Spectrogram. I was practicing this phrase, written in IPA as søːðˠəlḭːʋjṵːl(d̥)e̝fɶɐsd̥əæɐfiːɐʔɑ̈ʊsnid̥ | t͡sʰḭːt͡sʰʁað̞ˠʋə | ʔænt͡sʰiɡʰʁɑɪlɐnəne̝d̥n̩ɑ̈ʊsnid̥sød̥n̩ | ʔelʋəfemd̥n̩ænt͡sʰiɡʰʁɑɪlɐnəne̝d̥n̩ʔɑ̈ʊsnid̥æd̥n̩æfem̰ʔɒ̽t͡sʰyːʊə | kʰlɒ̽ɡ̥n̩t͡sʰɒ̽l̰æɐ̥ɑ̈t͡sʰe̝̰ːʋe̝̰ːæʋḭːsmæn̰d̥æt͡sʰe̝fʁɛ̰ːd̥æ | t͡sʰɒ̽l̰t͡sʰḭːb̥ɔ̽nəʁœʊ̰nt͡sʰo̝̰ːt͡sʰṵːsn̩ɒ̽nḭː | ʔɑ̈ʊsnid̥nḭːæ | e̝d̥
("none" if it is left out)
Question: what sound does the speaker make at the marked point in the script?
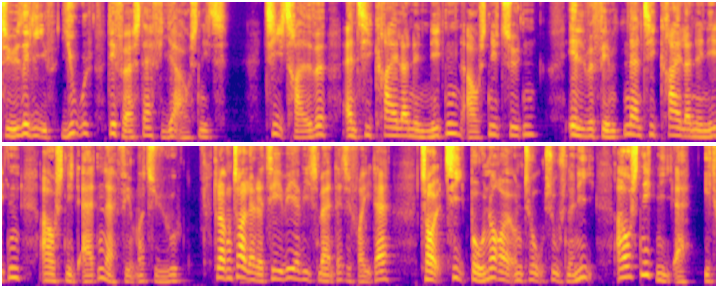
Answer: d̥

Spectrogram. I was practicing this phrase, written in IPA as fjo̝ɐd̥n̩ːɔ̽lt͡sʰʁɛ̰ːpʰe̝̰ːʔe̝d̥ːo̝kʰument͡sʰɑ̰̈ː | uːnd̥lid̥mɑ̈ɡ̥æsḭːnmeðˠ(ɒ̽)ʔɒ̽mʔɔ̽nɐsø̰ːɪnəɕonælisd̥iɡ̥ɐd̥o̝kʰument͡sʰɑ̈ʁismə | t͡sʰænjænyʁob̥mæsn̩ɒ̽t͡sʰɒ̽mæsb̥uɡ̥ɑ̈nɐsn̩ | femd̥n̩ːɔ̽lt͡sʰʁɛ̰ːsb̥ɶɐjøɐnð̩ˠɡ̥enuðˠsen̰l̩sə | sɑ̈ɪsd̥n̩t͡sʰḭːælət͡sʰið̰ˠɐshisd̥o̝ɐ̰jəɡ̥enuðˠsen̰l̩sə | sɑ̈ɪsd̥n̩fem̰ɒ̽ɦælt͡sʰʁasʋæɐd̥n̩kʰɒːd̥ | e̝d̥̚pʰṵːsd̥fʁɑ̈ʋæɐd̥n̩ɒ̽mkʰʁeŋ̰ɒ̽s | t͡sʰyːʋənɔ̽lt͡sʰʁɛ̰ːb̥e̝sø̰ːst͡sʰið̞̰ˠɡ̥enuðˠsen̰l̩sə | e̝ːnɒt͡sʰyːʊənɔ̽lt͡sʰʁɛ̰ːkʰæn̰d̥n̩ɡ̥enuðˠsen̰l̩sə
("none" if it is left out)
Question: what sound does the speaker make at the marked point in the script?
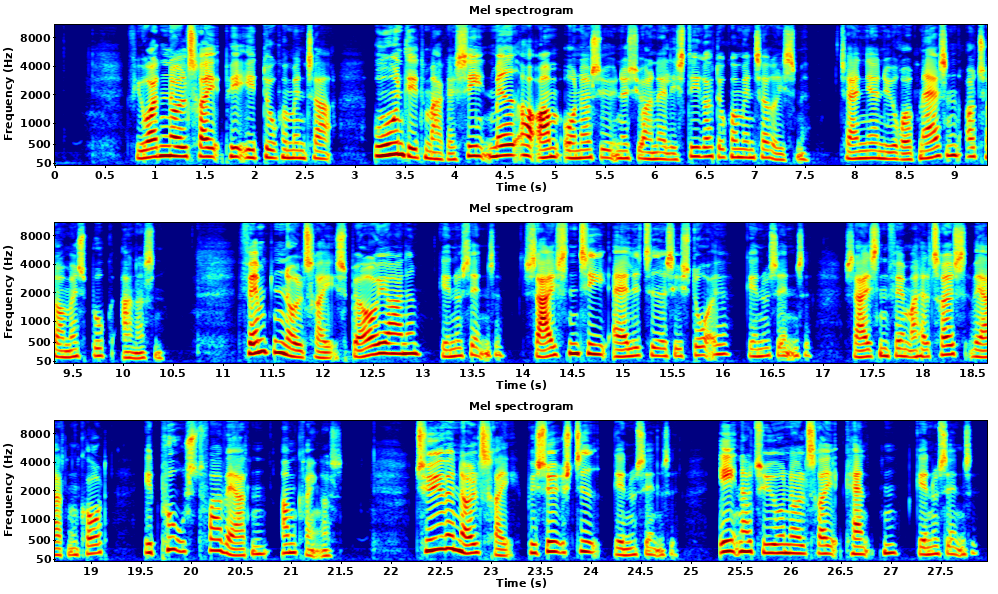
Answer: ɒ̽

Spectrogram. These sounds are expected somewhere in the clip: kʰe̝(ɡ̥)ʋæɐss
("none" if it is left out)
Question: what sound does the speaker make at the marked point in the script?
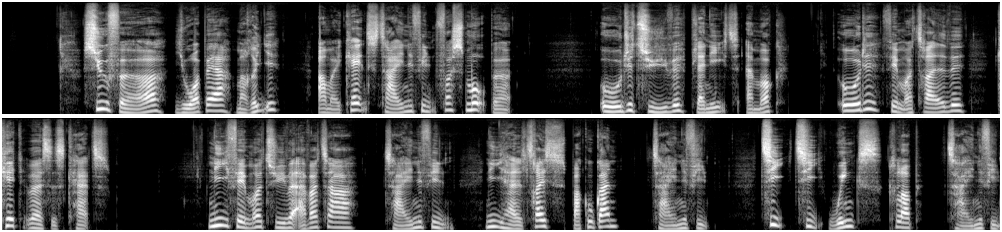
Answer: d̥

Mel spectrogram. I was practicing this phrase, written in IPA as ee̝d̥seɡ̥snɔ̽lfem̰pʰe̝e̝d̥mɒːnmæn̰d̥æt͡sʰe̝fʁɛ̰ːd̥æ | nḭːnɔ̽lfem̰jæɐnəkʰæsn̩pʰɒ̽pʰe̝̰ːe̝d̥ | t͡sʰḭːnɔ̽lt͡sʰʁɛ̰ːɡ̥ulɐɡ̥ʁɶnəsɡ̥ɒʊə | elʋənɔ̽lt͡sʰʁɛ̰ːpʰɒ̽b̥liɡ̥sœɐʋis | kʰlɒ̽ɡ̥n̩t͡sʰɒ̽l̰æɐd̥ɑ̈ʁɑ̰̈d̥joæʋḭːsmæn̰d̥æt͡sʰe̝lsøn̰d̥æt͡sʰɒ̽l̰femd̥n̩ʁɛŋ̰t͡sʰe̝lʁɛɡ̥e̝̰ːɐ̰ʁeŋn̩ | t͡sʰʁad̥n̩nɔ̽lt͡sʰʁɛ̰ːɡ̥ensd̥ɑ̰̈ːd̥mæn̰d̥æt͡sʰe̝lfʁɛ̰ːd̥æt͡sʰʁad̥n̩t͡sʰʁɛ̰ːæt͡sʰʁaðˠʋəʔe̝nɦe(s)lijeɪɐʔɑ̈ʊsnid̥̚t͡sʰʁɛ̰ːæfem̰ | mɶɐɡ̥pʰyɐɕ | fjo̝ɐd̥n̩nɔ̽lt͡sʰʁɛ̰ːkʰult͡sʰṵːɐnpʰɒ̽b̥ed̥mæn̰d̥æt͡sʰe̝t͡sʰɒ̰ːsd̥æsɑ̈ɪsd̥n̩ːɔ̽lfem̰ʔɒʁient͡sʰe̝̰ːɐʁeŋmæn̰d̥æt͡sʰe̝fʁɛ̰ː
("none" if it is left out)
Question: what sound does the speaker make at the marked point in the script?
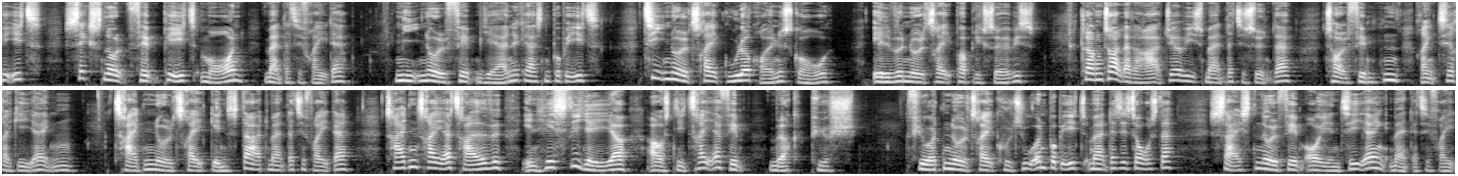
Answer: s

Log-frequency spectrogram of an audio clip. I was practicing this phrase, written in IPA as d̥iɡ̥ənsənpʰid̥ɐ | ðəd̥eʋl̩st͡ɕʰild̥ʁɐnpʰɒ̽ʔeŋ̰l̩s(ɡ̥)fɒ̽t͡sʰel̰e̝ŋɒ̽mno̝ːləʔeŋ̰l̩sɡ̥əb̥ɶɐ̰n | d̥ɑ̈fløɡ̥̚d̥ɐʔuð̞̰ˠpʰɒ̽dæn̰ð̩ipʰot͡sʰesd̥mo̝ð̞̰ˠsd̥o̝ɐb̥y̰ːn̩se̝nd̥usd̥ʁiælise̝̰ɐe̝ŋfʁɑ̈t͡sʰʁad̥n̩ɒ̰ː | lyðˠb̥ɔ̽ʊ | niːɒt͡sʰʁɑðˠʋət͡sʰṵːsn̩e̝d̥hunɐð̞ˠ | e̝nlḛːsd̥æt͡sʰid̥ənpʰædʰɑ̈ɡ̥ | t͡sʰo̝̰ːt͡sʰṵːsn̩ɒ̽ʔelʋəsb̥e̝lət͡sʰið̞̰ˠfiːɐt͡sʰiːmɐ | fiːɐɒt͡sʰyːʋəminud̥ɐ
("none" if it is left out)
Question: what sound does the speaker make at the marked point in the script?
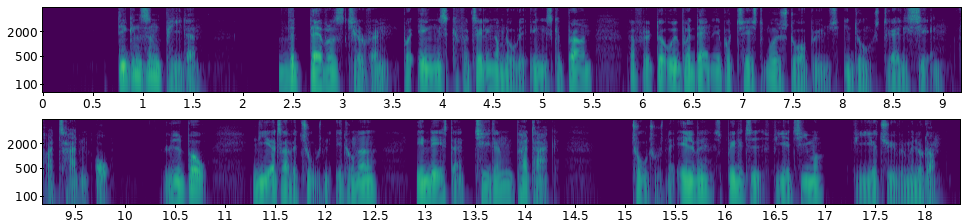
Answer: ɡ̥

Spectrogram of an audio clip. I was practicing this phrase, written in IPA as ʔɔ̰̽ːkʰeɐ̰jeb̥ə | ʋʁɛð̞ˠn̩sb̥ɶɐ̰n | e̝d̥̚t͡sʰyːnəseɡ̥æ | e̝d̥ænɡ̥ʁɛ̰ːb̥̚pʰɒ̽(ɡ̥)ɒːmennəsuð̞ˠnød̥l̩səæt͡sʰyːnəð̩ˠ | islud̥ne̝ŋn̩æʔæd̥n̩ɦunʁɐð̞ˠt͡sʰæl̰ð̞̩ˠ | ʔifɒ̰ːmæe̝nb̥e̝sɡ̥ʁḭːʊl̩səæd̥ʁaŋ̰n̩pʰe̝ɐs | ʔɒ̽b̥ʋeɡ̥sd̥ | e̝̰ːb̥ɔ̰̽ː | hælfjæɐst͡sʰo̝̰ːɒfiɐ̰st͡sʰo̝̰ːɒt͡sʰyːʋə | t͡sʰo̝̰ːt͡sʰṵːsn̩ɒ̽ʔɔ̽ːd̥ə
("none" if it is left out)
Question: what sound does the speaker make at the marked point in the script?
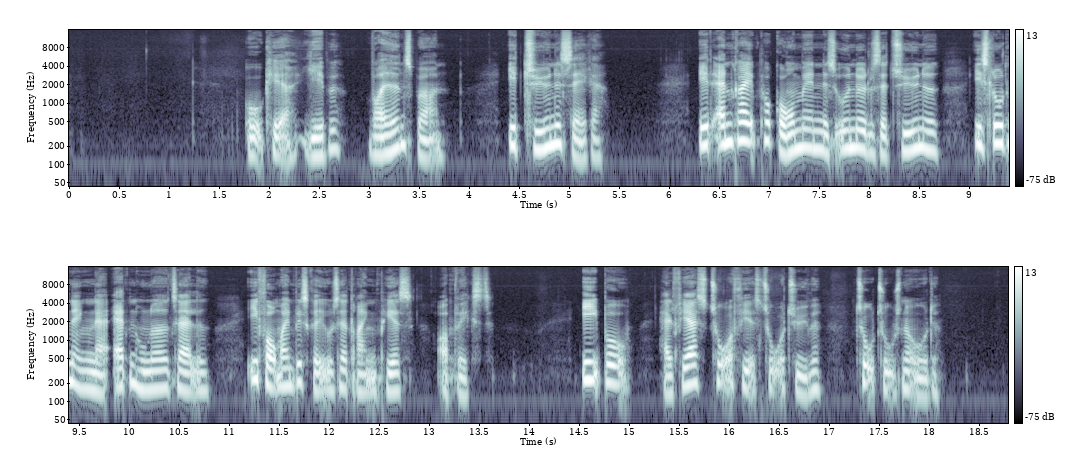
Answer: ɡ̥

